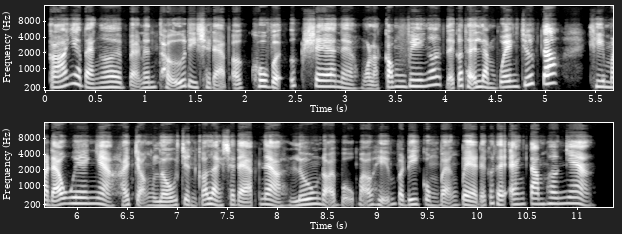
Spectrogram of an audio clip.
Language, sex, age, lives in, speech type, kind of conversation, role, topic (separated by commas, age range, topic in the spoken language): Vietnamese, female, 30-34, United States, read, expert-assistant, expert, Khuyến khích đi xe đạp thay vì xe máy ở thành phố: Được và mất về mặt sức khỏe cộng đồng?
